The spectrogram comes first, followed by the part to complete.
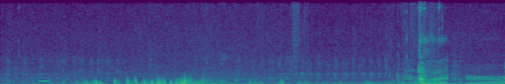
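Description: A dog breathing and snuffling right at the microphone during rough play, with irregular short huffs and a brief small whine about half a second in. A short, louder, harsh burst a little after five seconds.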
